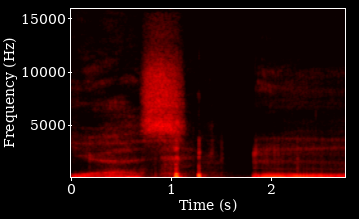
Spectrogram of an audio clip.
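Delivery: mock sensual heavy breathing. Recalling a voice-acting session, redoing the lines, imitating sensual heavy breathing. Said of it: "and be sensual with it".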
